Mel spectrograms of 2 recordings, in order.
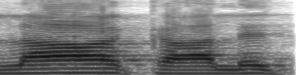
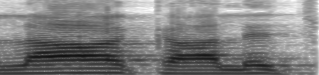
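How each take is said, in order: First: The vowel in 'law' is a long 'ah' sound. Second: The same.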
